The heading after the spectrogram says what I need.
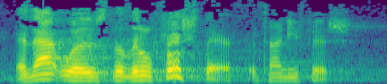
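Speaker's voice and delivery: usual speaking voice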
